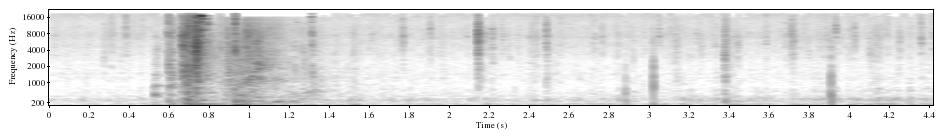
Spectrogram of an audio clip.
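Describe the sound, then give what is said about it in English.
Doors creak open in one short, swelling rush of sound that fades within a second, followed by a few faint scattered clicks and ticks. “The doors creaked open.”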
